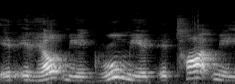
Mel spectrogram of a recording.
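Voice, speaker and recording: A woman with an American accent talks at a moderate pace in an unremarkable speaking voice, her intonation lively. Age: 50s. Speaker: podcast host and educator. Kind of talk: casual interview chat.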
